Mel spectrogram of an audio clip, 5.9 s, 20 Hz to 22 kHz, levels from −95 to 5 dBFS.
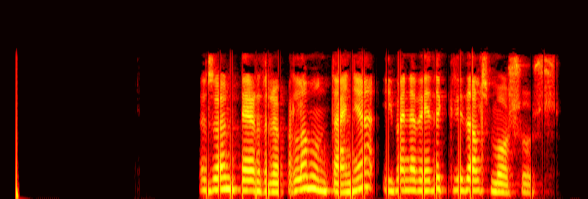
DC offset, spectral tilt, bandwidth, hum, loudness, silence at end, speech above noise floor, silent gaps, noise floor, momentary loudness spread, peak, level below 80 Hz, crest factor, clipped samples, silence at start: under 0.1%; -4.5 dB/octave; 7.8 kHz; none; -20 LUFS; 0.35 s; over 69 dB; 0.58-1.34 s, 1.54-1.98 s; under -90 dBFS; 13 LU; -4 dBFS; -52 dBFS; 20 dB; under 0.1%; 0.15 s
